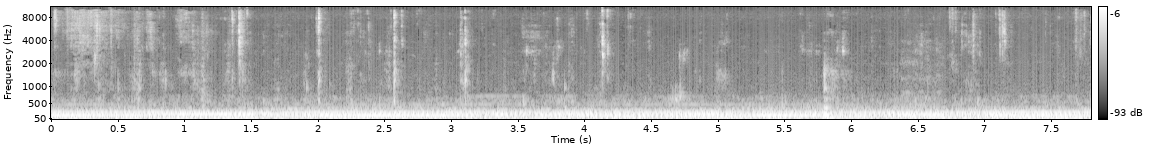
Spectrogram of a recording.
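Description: People chewing food in their mouths, with scattered soft clicks of mouth sounds, over a steady low hum.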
